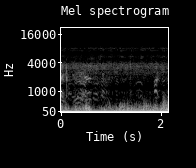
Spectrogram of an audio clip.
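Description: Football players shouting short calls across the pitch, one about half a second in and one near the end, over a steady low rumble.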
